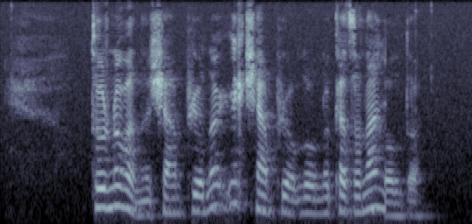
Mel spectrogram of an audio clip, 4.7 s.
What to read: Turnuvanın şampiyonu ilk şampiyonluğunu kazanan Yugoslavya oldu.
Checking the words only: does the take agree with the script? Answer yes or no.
no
